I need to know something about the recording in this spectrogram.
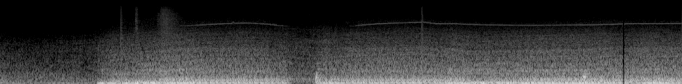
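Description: A truck engine rumbles and drones steadily.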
